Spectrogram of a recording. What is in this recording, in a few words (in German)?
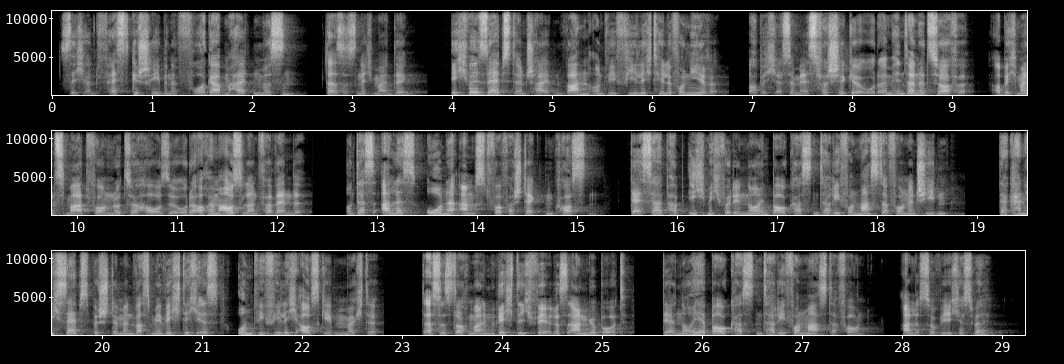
Werbung; Masterphone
